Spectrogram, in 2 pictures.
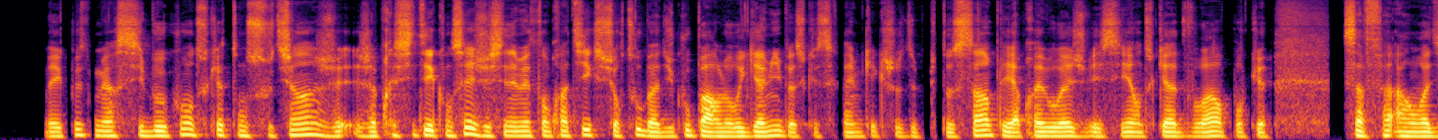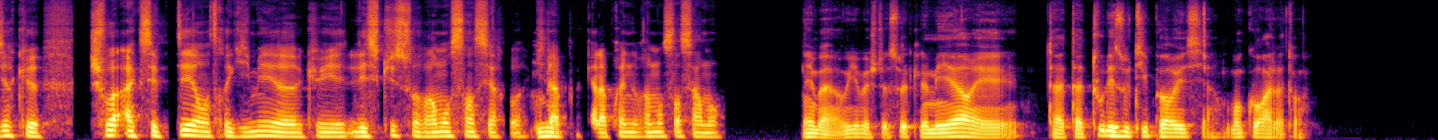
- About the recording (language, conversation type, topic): French, advice, Comment puis-je m’excuser sincèrement après une dispute ?
- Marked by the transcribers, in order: none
